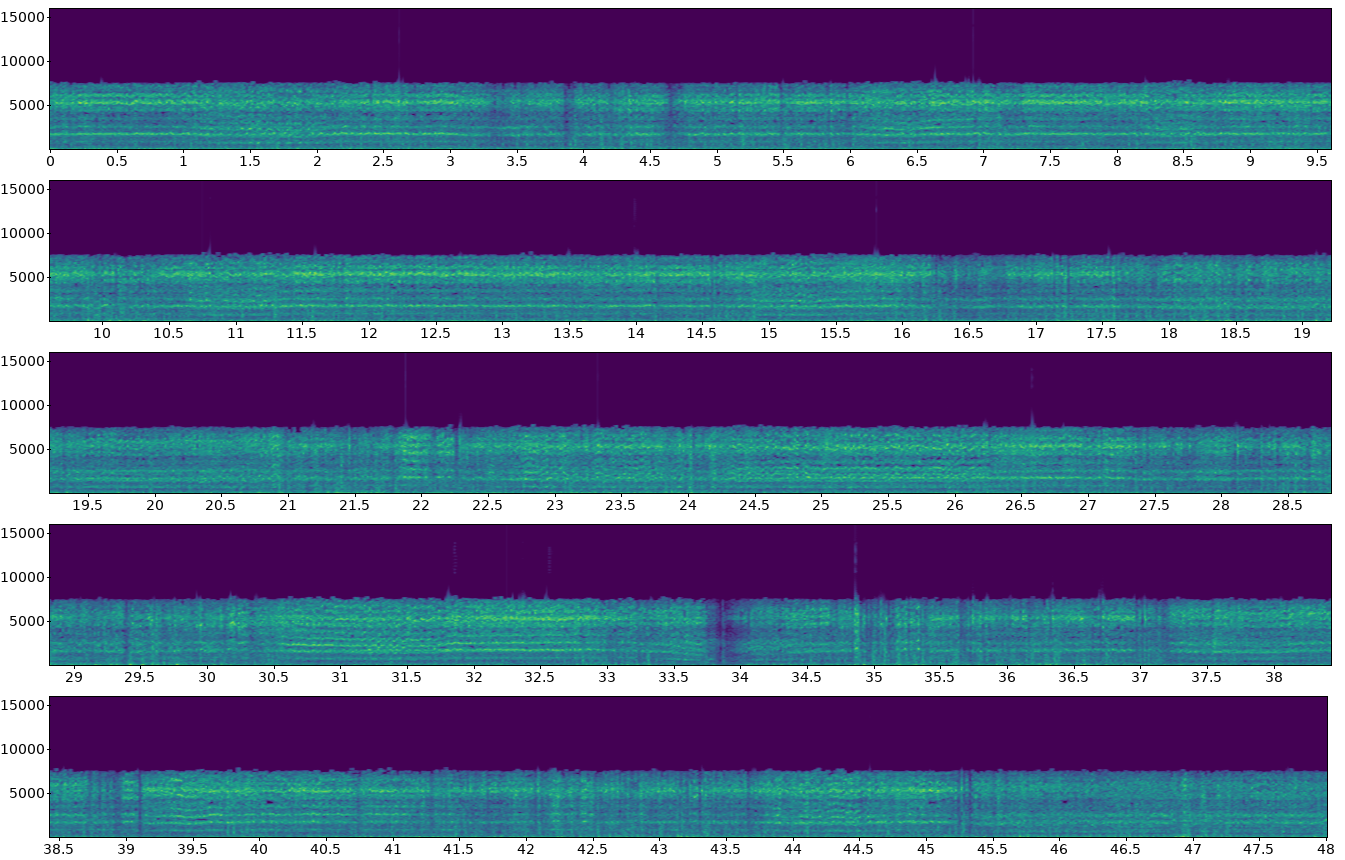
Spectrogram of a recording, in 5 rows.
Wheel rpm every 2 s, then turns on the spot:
220, 230, 230, 230, 230, 230, 230, 230, 230, 210, 230, 210, 210, 220, 220, 220, 160, 210, 230, 230, 230, 230, 210, 200.
none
